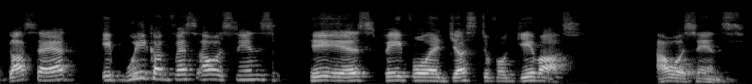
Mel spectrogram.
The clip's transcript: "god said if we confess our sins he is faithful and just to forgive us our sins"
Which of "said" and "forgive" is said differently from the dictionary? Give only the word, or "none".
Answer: none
